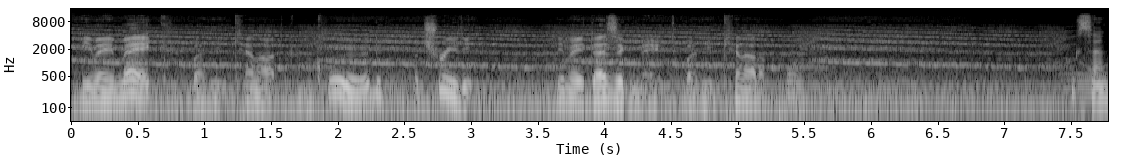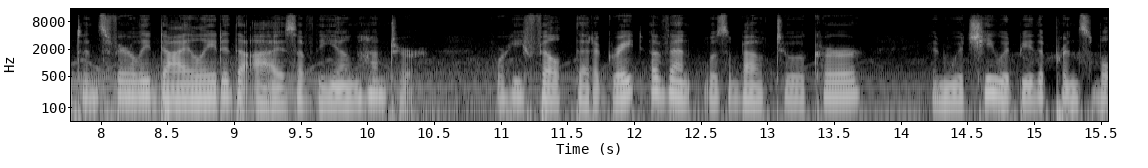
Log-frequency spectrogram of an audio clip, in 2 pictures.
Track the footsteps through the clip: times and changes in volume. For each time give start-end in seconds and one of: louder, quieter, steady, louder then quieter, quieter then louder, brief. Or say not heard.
not heard.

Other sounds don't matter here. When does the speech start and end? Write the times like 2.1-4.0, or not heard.
0.1-5.5, 7.5-15.5.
